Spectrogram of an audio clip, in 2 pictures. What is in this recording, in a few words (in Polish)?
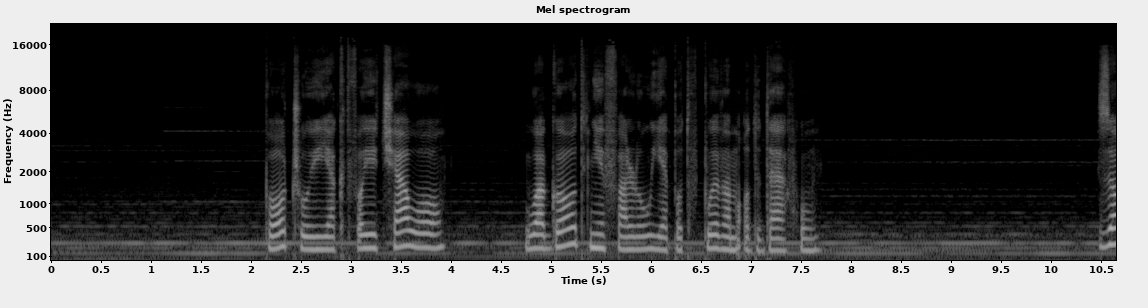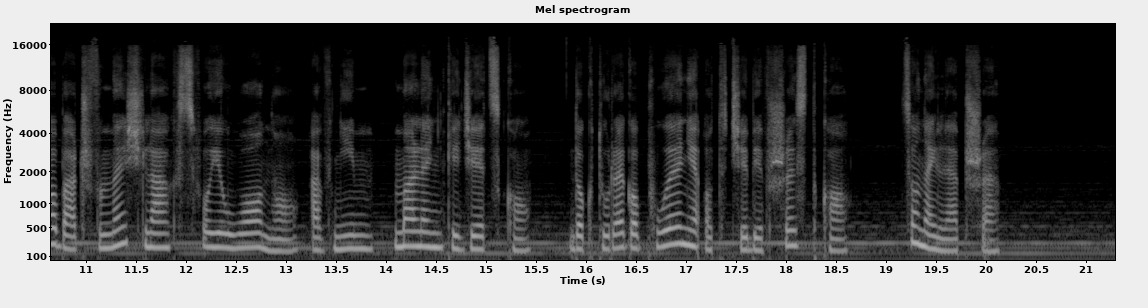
Krotka medytacja; polaczeni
